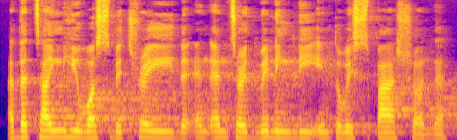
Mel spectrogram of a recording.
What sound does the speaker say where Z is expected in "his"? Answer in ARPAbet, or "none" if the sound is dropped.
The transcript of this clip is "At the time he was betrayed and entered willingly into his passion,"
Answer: S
